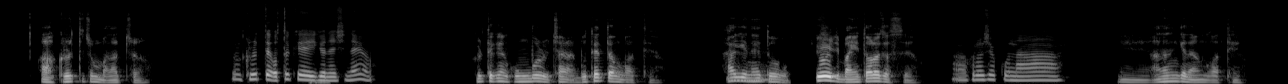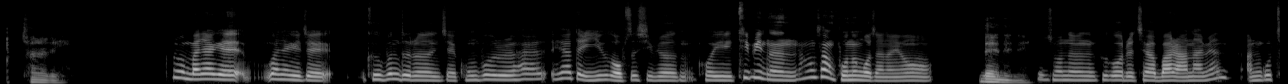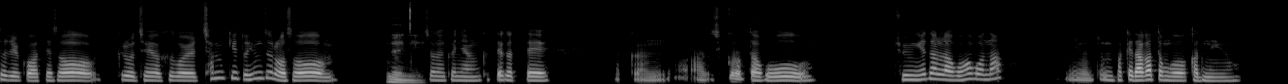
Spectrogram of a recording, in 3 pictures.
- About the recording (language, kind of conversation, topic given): Korean, unstructured, 어떻게 하면 공부에 대한 흥미를 잃지 않을 수 있을까요?
- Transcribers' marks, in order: tapping; tsk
